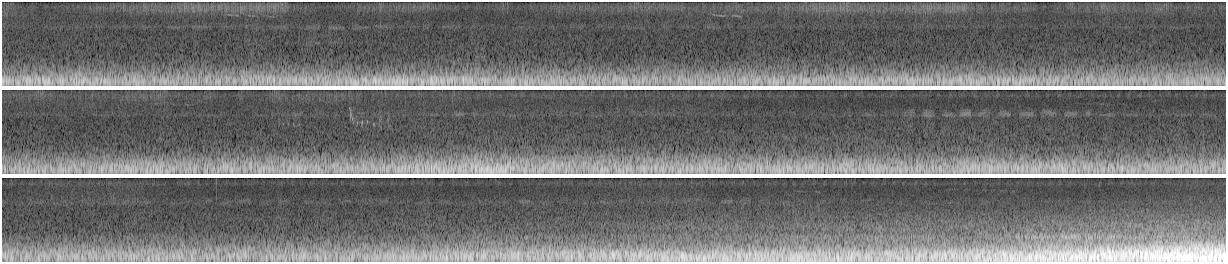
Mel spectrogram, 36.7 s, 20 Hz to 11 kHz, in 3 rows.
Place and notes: Sigale, Frankreich - Boulevard du Cross, Alpes-Maritimes - Life in a meadow, some cars passing by
Boulevard du Cross, Alpes-Maritimes - Life in a meadow, some cars passing by.
[Hi-MD-recorder Sony MZ-NH900, Beyerdynamic MCE 82]
Sigale, France, 18 August, 12:14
